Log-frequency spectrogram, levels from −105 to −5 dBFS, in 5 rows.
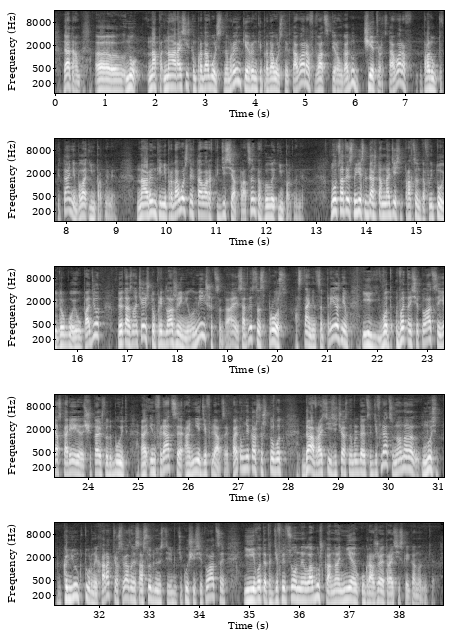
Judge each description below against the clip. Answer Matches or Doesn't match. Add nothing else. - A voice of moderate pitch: Matches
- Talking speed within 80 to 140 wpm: Doesn't match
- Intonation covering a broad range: Doesn't match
